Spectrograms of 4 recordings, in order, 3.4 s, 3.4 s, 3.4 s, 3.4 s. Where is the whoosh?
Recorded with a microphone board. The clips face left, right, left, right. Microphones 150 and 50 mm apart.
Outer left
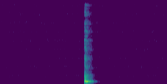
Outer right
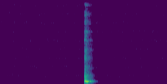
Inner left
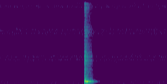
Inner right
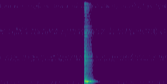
5° left (ahead or behind), 0.5 m.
